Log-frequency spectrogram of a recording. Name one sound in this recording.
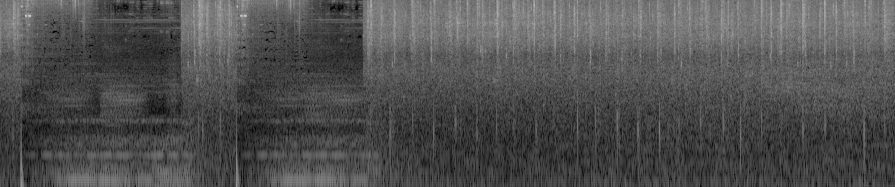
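Footsteps splash on wet pavement.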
